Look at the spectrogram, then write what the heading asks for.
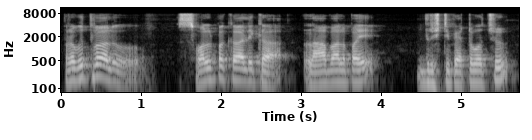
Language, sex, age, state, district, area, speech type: Telugu, male, 45-60, Andhra Pradesh, Guntur, rural, spontaneous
